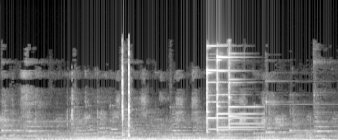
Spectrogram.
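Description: Background music with a sharp click about one and a half seconds in, then a bright ringing ding a second later: the sound effects of an on-screen subscribe-button animation.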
